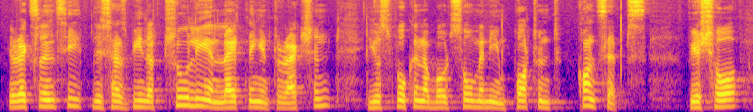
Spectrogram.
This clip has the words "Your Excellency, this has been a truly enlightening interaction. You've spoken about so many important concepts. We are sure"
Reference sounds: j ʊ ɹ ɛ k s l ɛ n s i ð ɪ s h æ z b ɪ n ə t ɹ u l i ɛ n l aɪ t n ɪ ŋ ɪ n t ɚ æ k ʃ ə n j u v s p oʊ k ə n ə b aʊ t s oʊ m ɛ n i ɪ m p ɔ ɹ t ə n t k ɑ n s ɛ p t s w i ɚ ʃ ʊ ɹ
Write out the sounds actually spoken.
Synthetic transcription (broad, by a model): j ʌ ɹ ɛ k s l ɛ n s i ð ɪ s h æ z b ɪ n ə t ɹ u l i ɛ n l aɪ t n ɪ ŋ ɪ n t ɚ æ k ʃ ə n j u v s p oʊ k ə n ə b aʊ t s oʊ m ɛ n i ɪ m p ɔ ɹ t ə n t k ɑ n s ɛ p t s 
